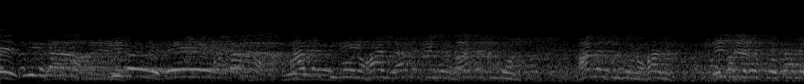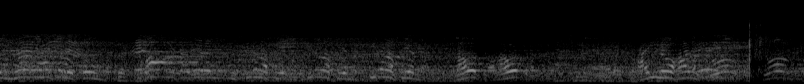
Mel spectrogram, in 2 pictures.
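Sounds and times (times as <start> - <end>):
people talking and calling out: 0.0 - 16.0.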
